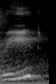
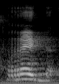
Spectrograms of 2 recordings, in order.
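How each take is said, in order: First: The vowel is long, sounding like 'reed'. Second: The vowel is short, sounding like 'red'. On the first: The speaker calls it wrong. "We should not pronounce it as read" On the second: The speaker calls it right. "You have to pronounce it as read"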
